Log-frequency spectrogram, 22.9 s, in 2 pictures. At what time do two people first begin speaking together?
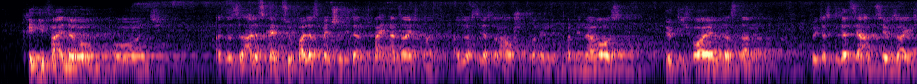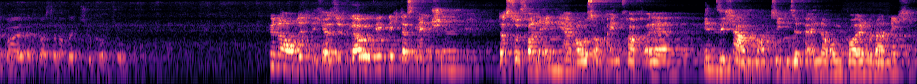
none

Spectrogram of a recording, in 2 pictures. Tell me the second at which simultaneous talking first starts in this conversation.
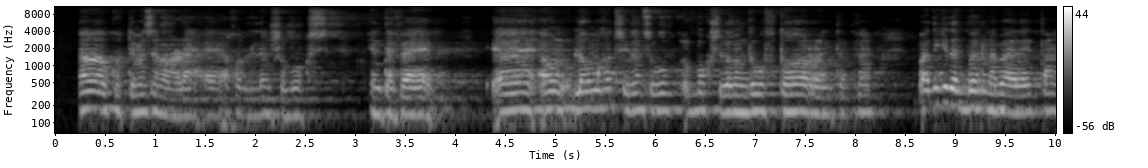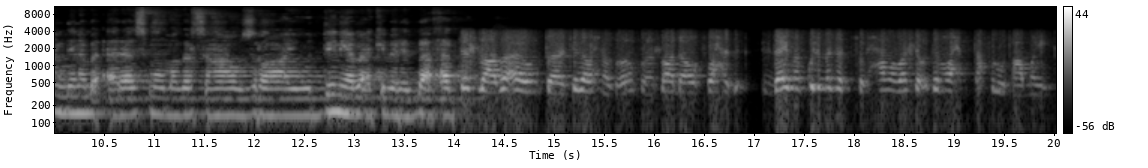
none

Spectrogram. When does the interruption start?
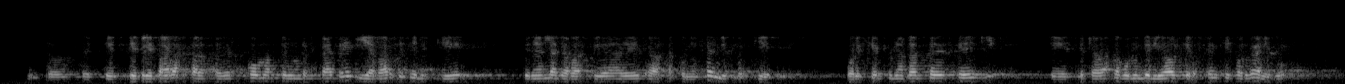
none

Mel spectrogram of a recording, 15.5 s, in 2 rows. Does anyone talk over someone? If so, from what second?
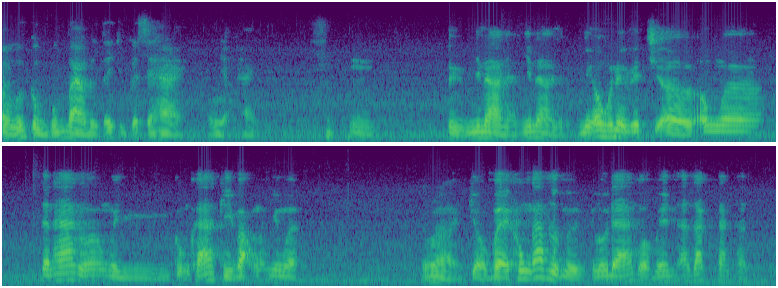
none

